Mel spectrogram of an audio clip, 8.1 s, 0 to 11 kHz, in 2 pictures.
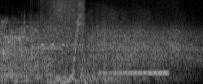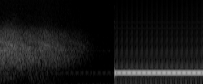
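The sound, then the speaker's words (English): Telephone line tones sound as a listener who texted in is called back: a noisy burst with a short flat tone, then a fade into silence, then a loud, steady tone that holds to the end. “You texted in at 41061 that you had a dirty little secret, and this is the Jubal Show calling you back.”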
